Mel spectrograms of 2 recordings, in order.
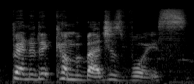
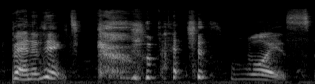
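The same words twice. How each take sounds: First: Said in the usual way. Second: Slow, drawn-out, giggling swoon over the name; fangirling swoon. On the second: Real, not acted. Fan swooning over Smaug's actor, slow laughing swoon. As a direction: melt into a giggle as you savour each word. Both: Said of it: "I'm just fangirling now".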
